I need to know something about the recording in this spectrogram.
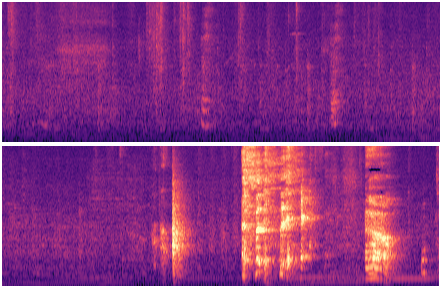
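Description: A man drinking a thick blended shake in one go: several seconds of quiet swallowing, then coughing and sputtering in the last few seconds, a reaction to the foul-tasting drink.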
